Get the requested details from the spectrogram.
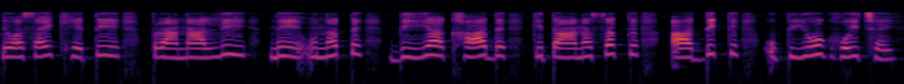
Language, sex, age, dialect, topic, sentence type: Maithili, female, 18-24, Eastern / Thethi, agriculture, statement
